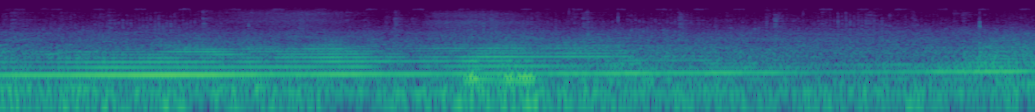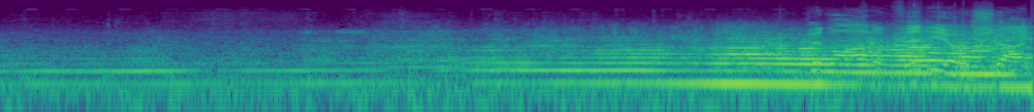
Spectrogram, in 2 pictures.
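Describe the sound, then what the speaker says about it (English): A propeller aerobatic airplane at an air show snap rolls into a knife-edge slide, its engine droning with a steady pitch that sweeps and climbs louder toward the end, heard from the ground over crowd noise. "Snap rolling to the knife edge slide."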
